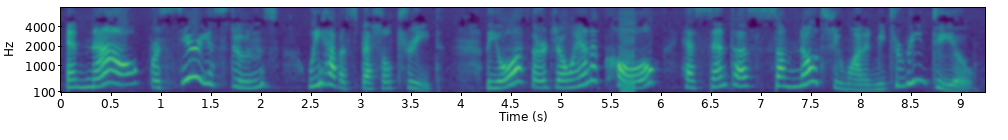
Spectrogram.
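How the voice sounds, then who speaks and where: A woman playing a brisk, chirpy, eccentric schoolteacher in a children's audiobook, with deliberate, commanding enunciation. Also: sits high, sing-song, rough recording. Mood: playfully formal. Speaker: teacher character in children's read-along.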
